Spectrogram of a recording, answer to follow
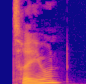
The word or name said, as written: treven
